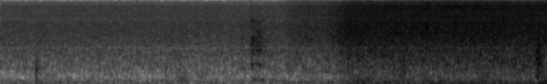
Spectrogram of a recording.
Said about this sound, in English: all the water that comes out of the spring is going through a Roman drain, a Roman overflow drain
